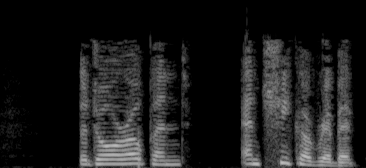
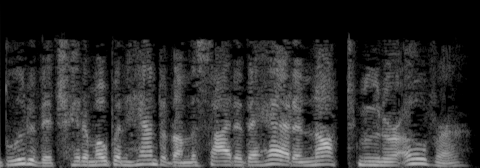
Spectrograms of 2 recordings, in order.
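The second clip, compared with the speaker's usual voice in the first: plain reading voice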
